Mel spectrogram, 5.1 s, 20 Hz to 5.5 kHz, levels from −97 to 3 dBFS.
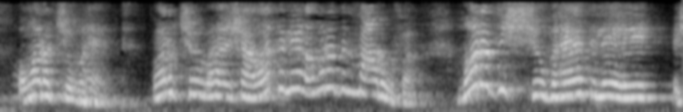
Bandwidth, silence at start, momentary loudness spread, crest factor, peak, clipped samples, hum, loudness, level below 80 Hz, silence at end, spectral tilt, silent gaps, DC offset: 5.2 kHz; 0 s; 8 LU; 16 dB; -2 dBFS; under 0.1%; none; -18 LUFS; -56 dBFS; 0 s; -7 dB/octave; none; under 0.1%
